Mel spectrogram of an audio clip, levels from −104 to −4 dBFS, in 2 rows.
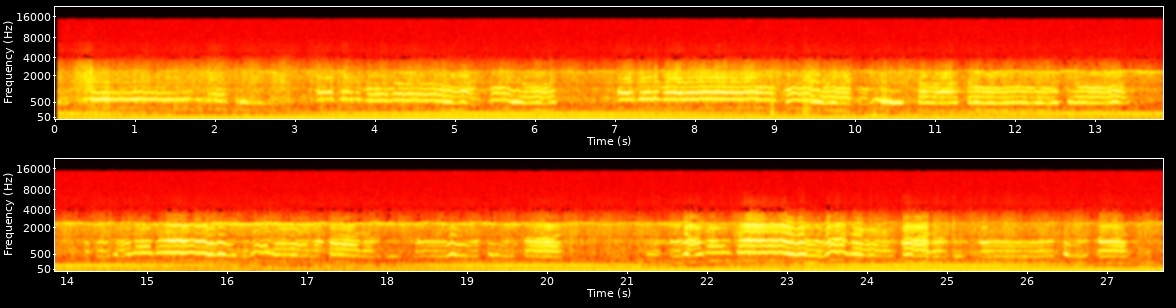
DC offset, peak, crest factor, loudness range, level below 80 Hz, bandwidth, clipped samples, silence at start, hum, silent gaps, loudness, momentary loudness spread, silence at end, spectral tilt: under 0.1%; 0 dBFS; 20 dB; 7 LU; -38 dBFS; 15 kHz; under 0.1%; 0.05 s; none; none; -19 LUFS; 11 LU; 0 s; -4 dB/octave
